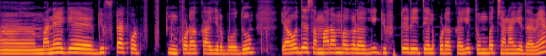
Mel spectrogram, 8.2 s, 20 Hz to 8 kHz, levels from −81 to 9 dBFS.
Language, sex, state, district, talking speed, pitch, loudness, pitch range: Kannada, female, Karnataka, Shimoga, 100 wpm, 205 Hz, -13 LUFS, 190-220 Hz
